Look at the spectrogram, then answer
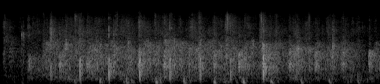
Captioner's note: applause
